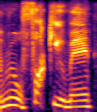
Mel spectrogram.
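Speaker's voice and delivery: mock-angry, pitched well up; retold angry comeback. Arturo cursing out Emil in class, mock angry.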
